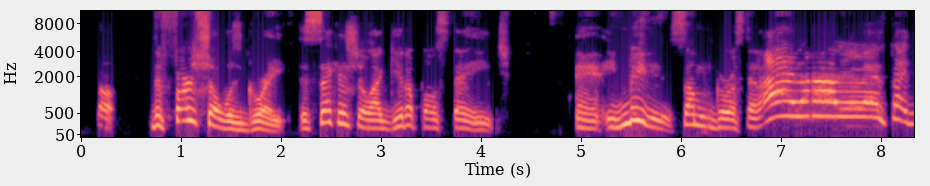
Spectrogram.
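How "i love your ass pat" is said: play-acted, very high, sloppy, drunken voice. A comedian retelling a heckler shouting from the crowd, imitating a drunk heckler. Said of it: "just drunk".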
